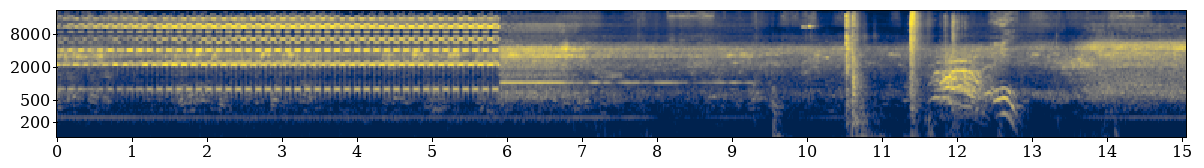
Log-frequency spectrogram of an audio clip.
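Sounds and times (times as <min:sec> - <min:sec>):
alarm beeping rapidly: 0:00.0 - 0:10.2
steady high alarm tone: 0:00.0 - 0:14.2.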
